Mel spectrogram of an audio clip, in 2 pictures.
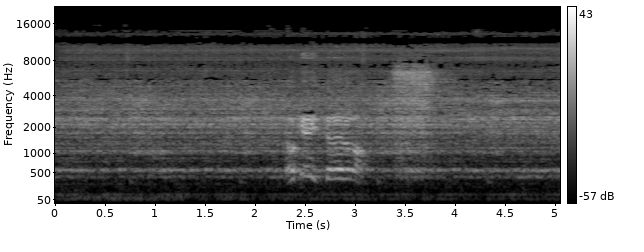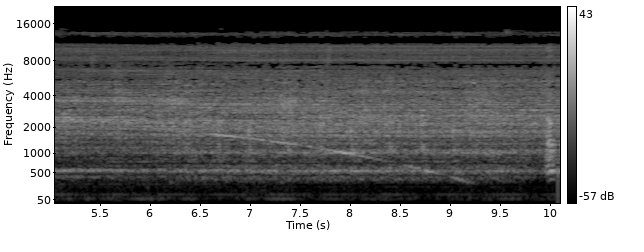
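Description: Sound system of a stationary MTH Protosound 3 O-gauge steam locomotive idling with a steady hum. A short burst of radio-style crew chatter comes about two and a half seconds in, then a brief hiss. A slowly falling tone fills the second half.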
